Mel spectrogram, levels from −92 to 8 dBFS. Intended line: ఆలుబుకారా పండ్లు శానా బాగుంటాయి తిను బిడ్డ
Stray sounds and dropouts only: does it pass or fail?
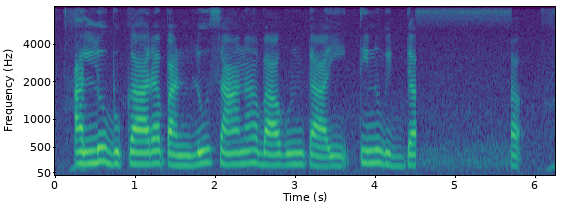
pass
